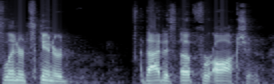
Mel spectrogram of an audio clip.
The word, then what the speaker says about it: Lynyrd Skynyrd: came out 35 star that's pronounced Leonard Skynyrd pronounced Leonard Skinner that is up for auction we'll keep that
